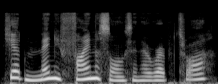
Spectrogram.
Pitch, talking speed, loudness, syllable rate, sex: 225 Hz, 220 wpm, -15 LUFS, 6.2 syllables/s, female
